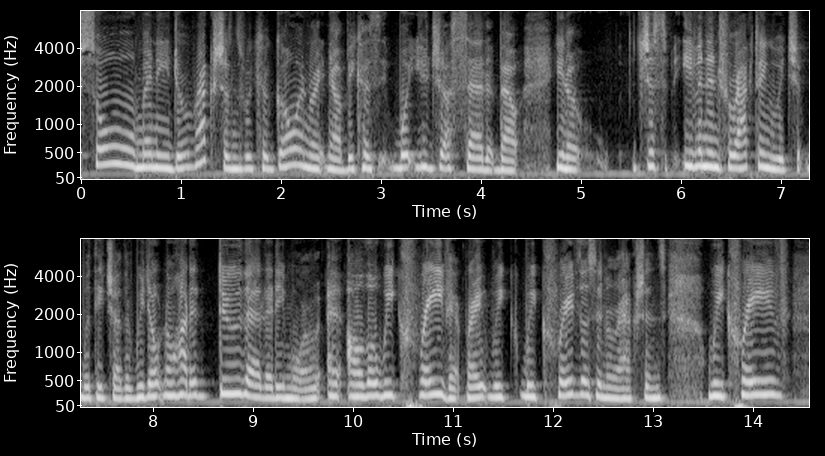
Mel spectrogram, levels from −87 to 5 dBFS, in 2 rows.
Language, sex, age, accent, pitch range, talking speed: English, female, 50-69, American, 195-240 Hz, 190 wpm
